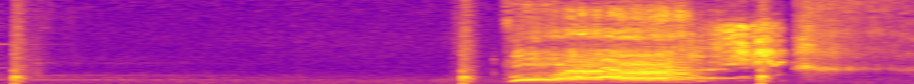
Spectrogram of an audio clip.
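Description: A ghast from the video game Minecraft lets out a long, wavering, high-pitched wail midway, framed by a few sharp thuds before and after, over a quiet background with no speech.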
